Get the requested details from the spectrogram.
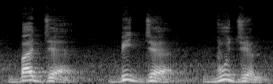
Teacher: زبان کا بیچ اور اوپر کے تالو کو لگنے سے جیم ادا ہوتا ہے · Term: قلقلہ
